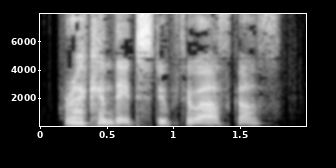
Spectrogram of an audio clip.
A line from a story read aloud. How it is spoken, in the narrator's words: Aelin replied with a chuckle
